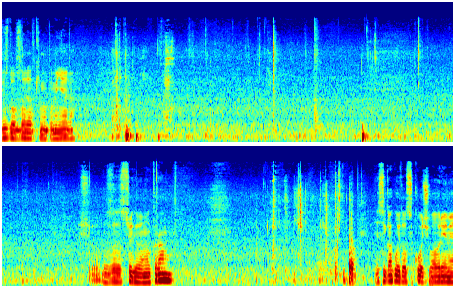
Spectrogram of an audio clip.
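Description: Small plastic parts click and tap as a device is handled and pried apart.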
